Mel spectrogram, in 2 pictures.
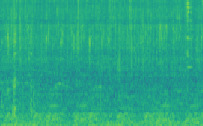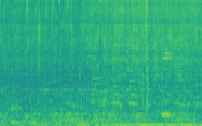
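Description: Ginger paste frying in oil for a Bengali rupchanda fish curry, a dense continuous sizzle and crackle throughout, close and even, with a faint occasional stir.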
